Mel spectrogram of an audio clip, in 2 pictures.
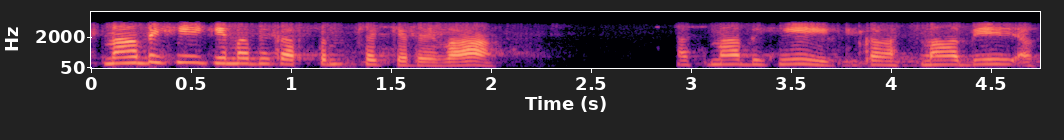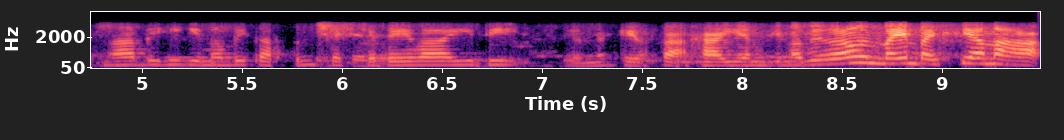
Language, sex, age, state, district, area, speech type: Sanskrit, female, 45-60, Kerala, Kottayam, rural, conversation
